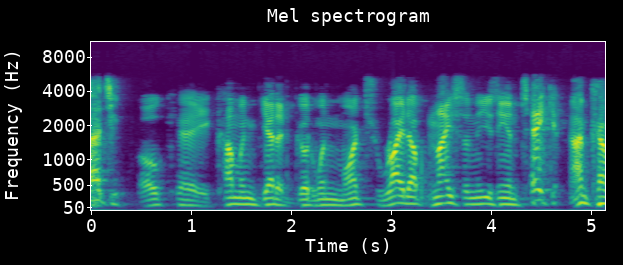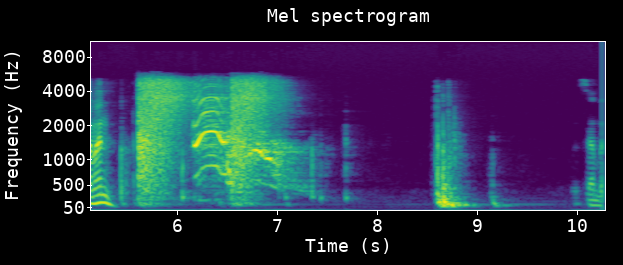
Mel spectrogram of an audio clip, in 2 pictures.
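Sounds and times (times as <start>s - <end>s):
speech: 0.1s - 5.9s, 10.1s - 10.2s
staged gunshot sound effect: 5.6s - 7.3s.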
